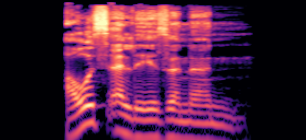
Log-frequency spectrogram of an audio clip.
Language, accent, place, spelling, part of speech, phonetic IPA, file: German, Germany, Berlin, auserlesenen, adjective, [ˈaʊ̯sʔɛɐ̯ˌleːzənən], De-auserlesenen.ogg
- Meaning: inflection of auserlesen: 1. strong genitive masculine/neuter singular 2. weak/mixed genitive/dative all-gender singular 3. strong/weak/mixed accusative masculine singular 4. strong dative plural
